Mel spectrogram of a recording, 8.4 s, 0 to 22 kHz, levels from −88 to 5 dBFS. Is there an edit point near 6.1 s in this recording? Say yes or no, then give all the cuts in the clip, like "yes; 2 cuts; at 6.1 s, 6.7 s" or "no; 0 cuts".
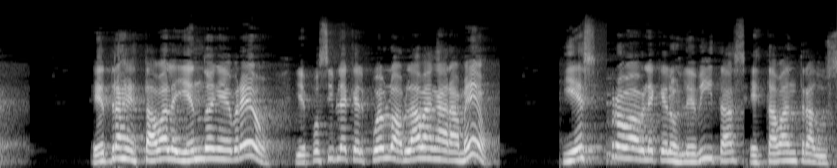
yes; 2 cuts; at 6.1 s, 7.4 s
